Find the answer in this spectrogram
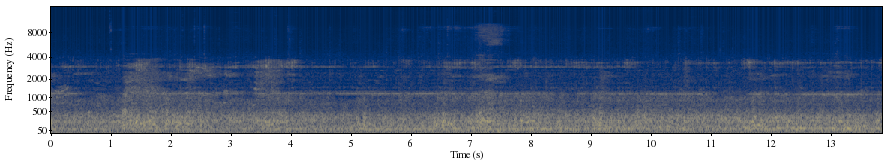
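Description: Passenger train running at speed, heard from inside the carriage: a steady rumble of wheels on rail.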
